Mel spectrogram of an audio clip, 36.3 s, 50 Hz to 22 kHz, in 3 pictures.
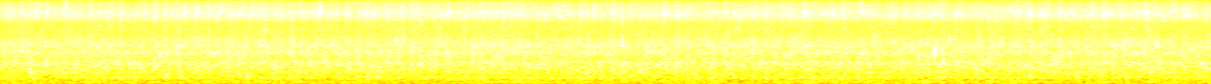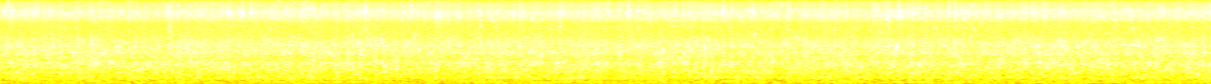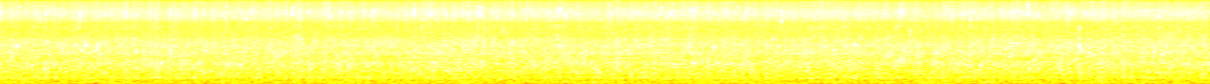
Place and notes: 茅埔坑溪, 茅埔坑溼地公園 Puli Township - Stream sound
Stream sound
Zoom H2n MS+XY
